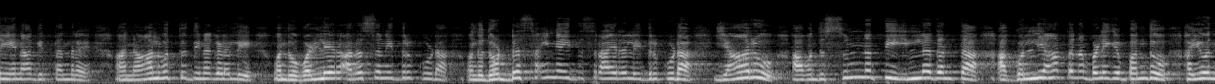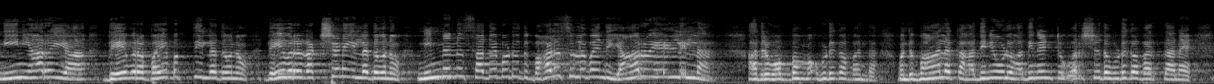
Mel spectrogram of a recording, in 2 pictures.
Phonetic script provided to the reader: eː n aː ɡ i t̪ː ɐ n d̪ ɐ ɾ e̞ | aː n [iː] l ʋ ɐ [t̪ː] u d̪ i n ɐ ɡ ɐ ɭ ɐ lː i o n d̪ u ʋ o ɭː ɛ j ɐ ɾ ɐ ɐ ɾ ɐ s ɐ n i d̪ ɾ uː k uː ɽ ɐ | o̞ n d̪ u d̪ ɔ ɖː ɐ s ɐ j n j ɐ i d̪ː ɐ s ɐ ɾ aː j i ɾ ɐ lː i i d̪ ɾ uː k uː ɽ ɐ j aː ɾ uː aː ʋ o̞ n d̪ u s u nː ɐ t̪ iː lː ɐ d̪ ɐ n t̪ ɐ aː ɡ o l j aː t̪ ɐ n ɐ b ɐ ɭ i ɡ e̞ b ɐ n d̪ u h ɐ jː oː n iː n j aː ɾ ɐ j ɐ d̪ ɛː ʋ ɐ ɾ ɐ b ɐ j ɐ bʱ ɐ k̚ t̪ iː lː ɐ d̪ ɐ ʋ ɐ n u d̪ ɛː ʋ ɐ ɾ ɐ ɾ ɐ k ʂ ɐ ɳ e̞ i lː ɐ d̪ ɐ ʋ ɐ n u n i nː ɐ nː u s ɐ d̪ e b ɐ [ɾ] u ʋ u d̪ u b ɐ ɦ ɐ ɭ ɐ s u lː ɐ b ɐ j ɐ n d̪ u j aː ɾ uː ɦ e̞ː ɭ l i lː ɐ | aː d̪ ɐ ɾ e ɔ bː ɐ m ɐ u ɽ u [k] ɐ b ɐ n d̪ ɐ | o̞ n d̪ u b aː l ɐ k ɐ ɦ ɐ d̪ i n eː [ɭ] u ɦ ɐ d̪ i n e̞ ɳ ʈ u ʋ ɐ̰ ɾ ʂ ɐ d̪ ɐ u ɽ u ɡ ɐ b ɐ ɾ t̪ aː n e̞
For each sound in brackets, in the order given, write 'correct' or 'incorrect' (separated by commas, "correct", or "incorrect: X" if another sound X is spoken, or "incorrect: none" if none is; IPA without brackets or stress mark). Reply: incorrect: aː, correct, incorrect: ɽ, incorrect: ɡ, correct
